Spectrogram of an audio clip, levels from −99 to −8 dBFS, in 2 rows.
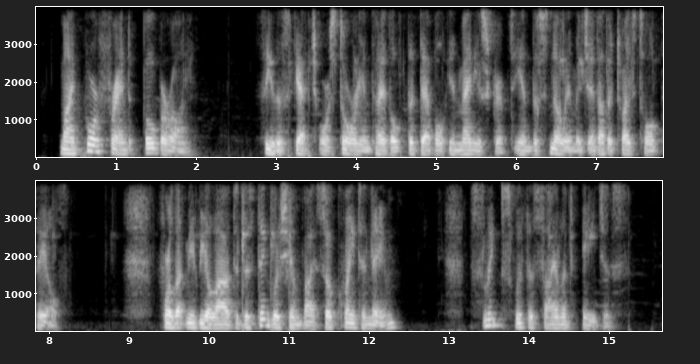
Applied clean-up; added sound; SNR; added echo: neural mask model DeepFilterNet 3.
